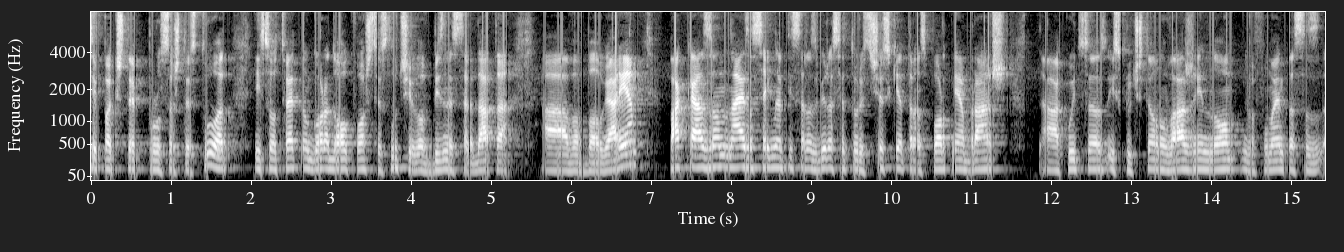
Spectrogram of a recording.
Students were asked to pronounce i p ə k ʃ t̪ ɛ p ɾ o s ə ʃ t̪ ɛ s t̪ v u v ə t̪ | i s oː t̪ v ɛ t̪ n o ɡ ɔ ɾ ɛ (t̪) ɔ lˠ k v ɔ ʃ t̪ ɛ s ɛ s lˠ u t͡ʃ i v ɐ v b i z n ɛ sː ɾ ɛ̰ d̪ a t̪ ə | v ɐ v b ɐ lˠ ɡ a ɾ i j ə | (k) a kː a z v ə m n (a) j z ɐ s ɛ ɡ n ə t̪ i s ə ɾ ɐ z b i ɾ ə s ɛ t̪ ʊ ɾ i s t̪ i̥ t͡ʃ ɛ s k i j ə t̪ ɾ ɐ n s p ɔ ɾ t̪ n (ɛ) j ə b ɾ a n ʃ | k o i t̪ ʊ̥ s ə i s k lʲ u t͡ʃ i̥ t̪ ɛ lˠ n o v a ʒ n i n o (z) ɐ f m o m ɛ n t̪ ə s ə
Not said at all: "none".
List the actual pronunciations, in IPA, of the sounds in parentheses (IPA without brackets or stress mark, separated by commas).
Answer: d̪, p, a, i, v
